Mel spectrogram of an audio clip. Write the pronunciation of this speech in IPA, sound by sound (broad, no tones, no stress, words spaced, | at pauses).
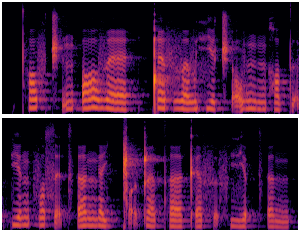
t̪ʰɔft͡ʃʼə̰ŋ ʔɔvɛ | ǃɛfvɜvfʲɔ t͡ʃʼɔ̰vŋəŋχɔ t̪ə̰ pʲɜŋfɔsɛ̰ t͡sʼɜŋɛj ǁɔ̰ʈɜ t̪ʰɜkʼɛfɛ̰f vʲɔʔt͡sʼəŋ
